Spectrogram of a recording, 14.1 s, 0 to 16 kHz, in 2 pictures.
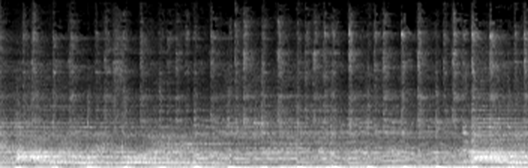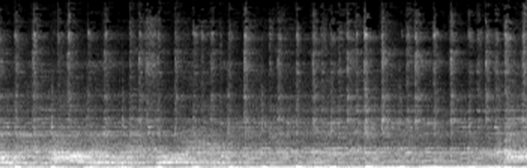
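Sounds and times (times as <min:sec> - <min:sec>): person singing: 0:00.0 - 0:03.6, 0:06.2 - 0:10.8
acoustic strings: 0:00.0 - 0:14.0
double bass: 0:00.0 - 0:14.0.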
